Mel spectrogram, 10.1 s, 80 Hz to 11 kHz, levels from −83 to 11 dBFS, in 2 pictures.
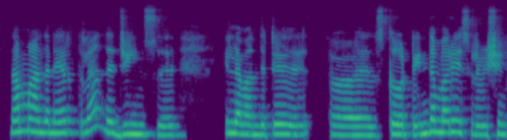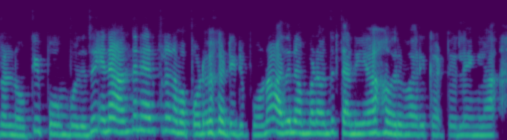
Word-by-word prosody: நம்ம 285 +2 +1
அந்த 265 -1 +2
நேரத்துல 260 +3 -2
அந்த 265 -8 0
ஜீன்ஸ், 225 0 +1 0.7
இல்ல 250 -1 +4
வந்துட்டு 215 +1 0 0.8
அ 200 - +2 0.2
ஸ்கர்ட் 220 0 0
இந்த 275 +4 +4
மாரி 265 +1 +2
சில 215 -2 -2
விஷயங்கள் 215 -1 0
நோக்கி 195 +10 -3
போம்பொழுது, 210 0 -1
ஏன்னா 295 0 +5
அந்த 315 +4 -2
நேரத்துல 300 -1 0
நம்ம 245 -2 +2
பொடவ 240 +3 +2
கட்டிட்டு 230 -4 -1
போனா 260 +7 -1
அது 260 +2 +3
நம்மள 245 0 +1
வந்து 255 +2 -2
தனியா 235 +2 +2 0.2
ஒரு 225 -1 +1
மாரி 215 0 -4
காட்டும் 200 0 -8
இல்லைங்களா? 205 0 -3
230 Hz, 175 wpm, -22 LUFS, 215-260 Hz, 0.8 s, ஏன்னா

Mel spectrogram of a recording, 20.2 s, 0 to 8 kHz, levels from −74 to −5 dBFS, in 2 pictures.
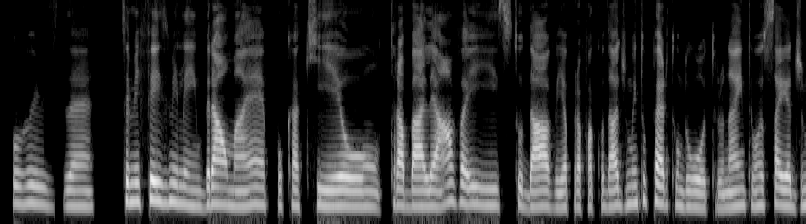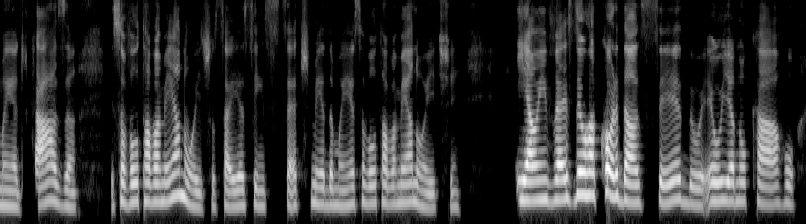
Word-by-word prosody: Pois 185 -3 -6
é. 165 -1 -5 0.3
Você 215 - -1
me 210 0 -1
fez 215 -2 +1
me 210 -1 -2
lembrar 185 0 0
uma 165 -2 -4
época 175 -1 -6
que 180 - -9 0.2
eu 160 -2 0
trabalhava 170 +4 0
e 175 -1 -5
estudava, 160 -2 -1
ia 155 +1 -3
pra 160 0 -6
faculdade, 160 +2 -5
muito 195 +4 -7
perto 190 -3 -1
um - - -7
do 160 0 -6
outro, 145 -1 -5
né, 155 +2 -3
então 170 -1 -8
eu 170 - -5
saía 170 -1 -1
de 155 +1 -11
manhã 170 -2 -3
de 145 - -16
casa 185 -5 +2 0.4
e - - -11
só 215 - +2
voltava 210 +1 +2
meia-noite. 210 - 0
Eu 160 - -9
saía, 160 +1 -1
assim, 165 0 -7
7h30 175 +1 -5
e - - -8
só 185 +4 -6
voltava 195 0 -2
meia-noite. 155 -7 -4 0.7
E 225 0 +6
ao 220 0 +9
invés 225 +1 +4
de 285 - +4
eu 280 0 +10
acordar 260 -8 +7
cedo, 200 -2 -1
eu 210 +5 +1
ia 215 -1 +3
no 210 0 -3
carro 190 -2 -1
180 Hz, 160 wpm, -21 LUFS, 165-205 Hz, 0.7 s, eu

